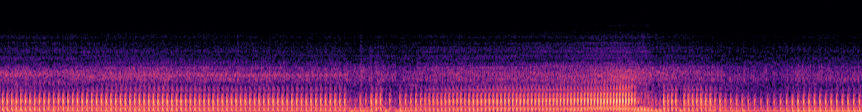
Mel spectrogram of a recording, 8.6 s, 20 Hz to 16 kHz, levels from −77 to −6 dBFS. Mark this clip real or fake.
real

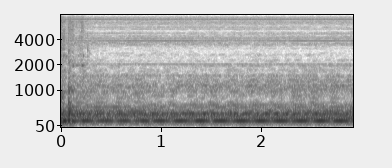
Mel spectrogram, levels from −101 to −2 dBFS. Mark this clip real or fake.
real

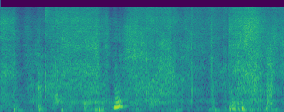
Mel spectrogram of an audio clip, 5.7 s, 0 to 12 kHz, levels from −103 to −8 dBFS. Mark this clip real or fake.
fake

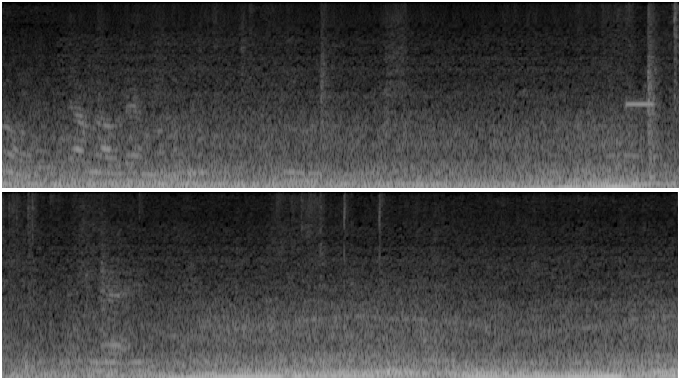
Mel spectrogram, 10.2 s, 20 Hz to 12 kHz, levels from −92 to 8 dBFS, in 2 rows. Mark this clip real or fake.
real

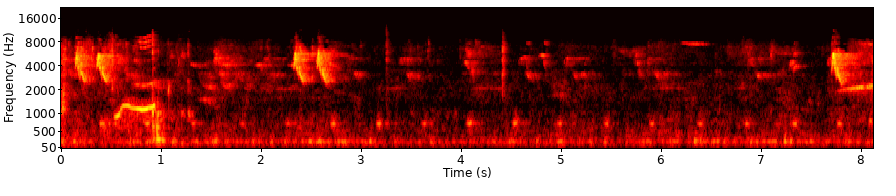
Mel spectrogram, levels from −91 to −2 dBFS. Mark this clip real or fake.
real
